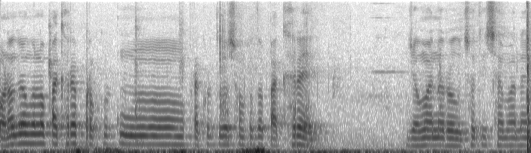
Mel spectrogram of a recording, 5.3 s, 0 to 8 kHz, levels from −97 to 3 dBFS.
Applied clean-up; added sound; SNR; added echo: none; Keys jangling; -2 dB; none.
